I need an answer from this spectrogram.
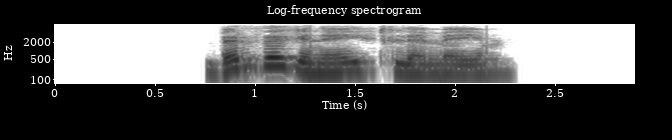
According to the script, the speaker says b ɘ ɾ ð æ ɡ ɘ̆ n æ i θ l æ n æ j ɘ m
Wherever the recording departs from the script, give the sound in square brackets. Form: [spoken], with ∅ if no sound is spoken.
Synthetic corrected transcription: b ɘ ɾ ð æ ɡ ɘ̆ n æ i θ l æ [m] æ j ɘ m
